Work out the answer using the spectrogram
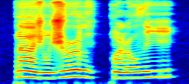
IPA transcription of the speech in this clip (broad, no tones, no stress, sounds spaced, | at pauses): ɾ ã ʒ õ ʒ ə˞ l e̤ kː ɔ̃ ɭ o ð i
